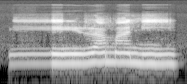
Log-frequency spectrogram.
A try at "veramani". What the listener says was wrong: Veramani, veramani. So you drag the E and the I.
